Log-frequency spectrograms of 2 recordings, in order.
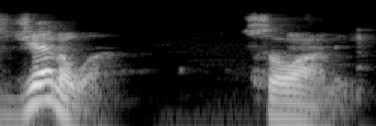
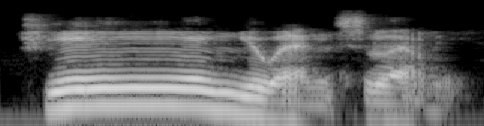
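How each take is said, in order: First: Genoa salami as "JEN-o-wa sa-LAH-mi"; East Coast pronunciation. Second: Genuine salami drawn out slowly, Genoa turned into "genuine"; West Coast mispronunciation. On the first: Storyteller shows East Coast usage, Genoa salami said as "JEN-o-wa". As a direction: say Genoa salami neatly, salami dropping away. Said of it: "If you're on the East Coast". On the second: Storyteller mocks West Coast deli talk, genuine salami slowly drawn out. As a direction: stretch genuine salami, flat "a" in salami. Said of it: "if you're here on the West Coast". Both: Shown as a demonstration.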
